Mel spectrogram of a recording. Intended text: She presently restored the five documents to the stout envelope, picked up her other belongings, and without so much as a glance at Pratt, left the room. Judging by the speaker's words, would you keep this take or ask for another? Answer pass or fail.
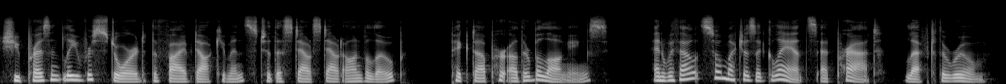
fail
